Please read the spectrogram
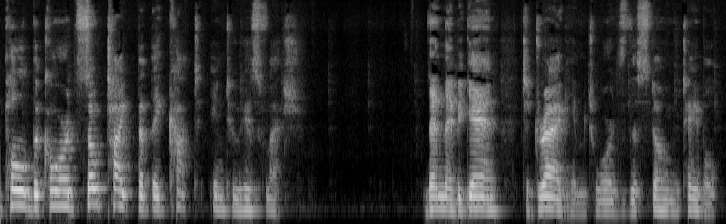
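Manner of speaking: usual speaking voice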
